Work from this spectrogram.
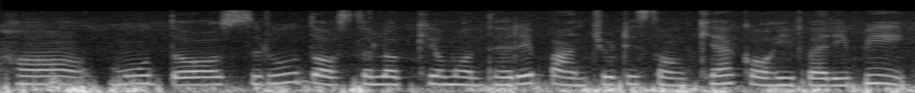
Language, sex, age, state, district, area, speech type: Odia, female, 18-30, Odisha, Jagatsinghpur, rural, spontaneous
